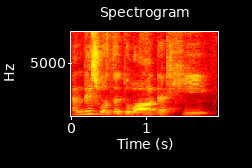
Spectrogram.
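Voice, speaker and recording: A man in his fifties from Tanzania, speaking to a group of children in a measured, explanatory way with pauses and fillers. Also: a little high, expressive, a bit bright. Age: 50s. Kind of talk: informal talk to children. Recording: echoey room, distant mic.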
